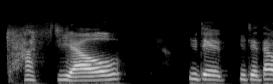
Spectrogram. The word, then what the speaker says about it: Castiel: so that was fun that was apparently I pronounced Castile wrong it's Castiel you did you did that was the best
